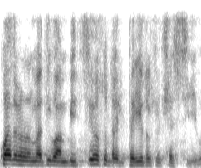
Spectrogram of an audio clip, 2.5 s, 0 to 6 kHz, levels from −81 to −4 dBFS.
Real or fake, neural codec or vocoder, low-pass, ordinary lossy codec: fake; codec, 24 kHz, 3 kbps, HILCodec; 5.4 kHz; none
